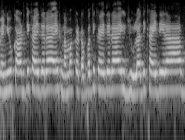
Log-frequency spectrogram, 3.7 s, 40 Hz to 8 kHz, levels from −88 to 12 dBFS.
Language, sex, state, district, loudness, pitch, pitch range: Hindi, female, Punjab, Kapurthala, -13 LUFS, 265 Hz, 255-270 Hz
